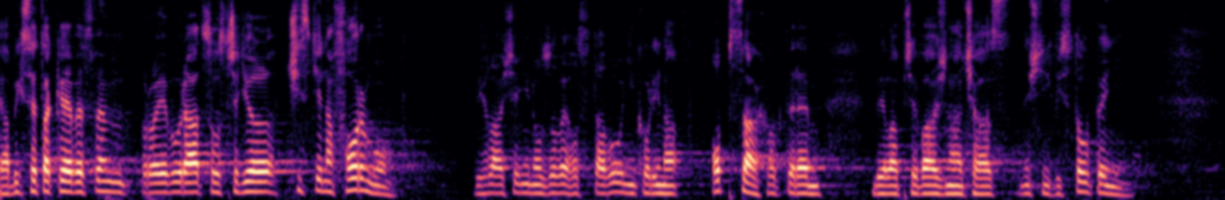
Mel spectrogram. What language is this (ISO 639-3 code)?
ces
